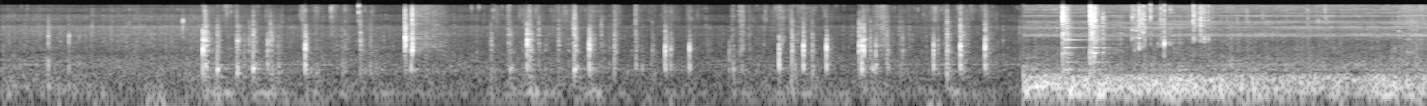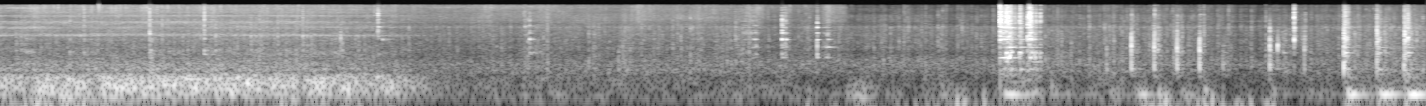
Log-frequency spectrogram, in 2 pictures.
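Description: Breakfast cooking: eggs frying in a pan while metal utensils click and clink against the pan and dishes. About ten seconds in, a steady low rushing sound starts and runs for about eight seconds, then the clinking picks up again near the end.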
